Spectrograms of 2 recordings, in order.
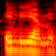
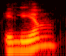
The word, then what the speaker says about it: ilium: का, ये कहलाता है इलियम। स्पेलिंग याद रखना, ILIUM। ऐसे बेवकूफ बनाने वाले क्वेश्चन आते हैं नीट में, ई लगा दोगे तो इंटेस्टाइन हो जाएगा, ठीक है। तो ILIUM, इलियम।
